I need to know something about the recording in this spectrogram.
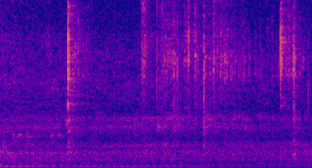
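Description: Steady low hum with a faint regular pulse, typical of an electric standing fan running, with two faint clicks from handling, about half a second in and near the end.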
